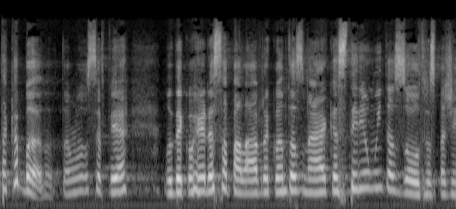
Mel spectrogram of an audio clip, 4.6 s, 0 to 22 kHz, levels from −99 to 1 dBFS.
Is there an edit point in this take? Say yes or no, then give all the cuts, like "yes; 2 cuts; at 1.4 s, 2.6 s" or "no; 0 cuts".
yes; 1 cut; at 1.0 s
